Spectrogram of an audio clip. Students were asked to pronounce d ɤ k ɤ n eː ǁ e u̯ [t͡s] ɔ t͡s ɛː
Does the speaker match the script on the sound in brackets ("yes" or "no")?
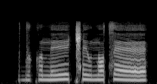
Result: no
